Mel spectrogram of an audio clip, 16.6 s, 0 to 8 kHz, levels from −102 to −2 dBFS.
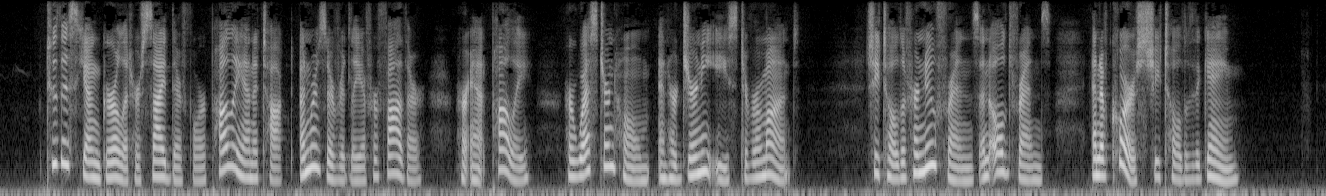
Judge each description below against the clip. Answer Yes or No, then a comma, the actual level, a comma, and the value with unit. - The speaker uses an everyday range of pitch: No, wide, 6.0 semitones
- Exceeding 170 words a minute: No, average, 150 wpm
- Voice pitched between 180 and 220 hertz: Yes, medium, 185 Hz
